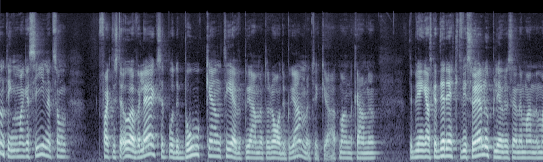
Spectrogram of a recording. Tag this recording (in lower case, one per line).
speech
